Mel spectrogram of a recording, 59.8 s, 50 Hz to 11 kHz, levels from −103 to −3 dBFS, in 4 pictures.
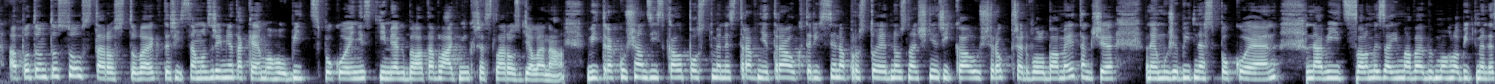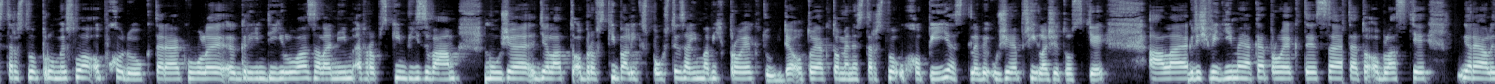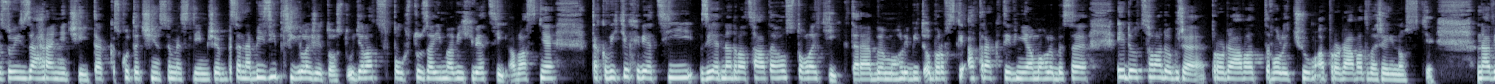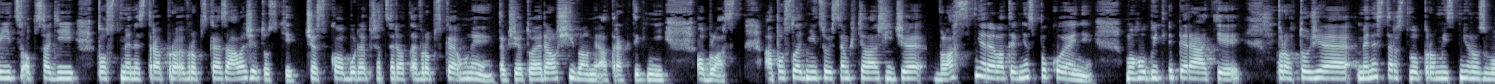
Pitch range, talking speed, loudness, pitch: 200-225 Hz, 165 wpm, -21 LUFS, 210 Hz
